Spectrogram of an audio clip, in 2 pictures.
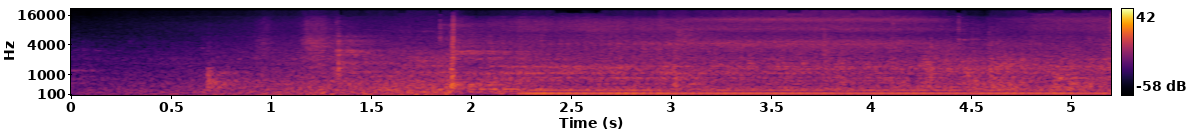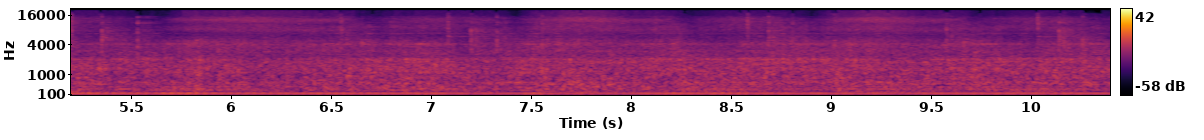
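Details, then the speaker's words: Old Heidelberg printing press running belt-driven at slow test speed: steady motor hum with even mechanical clacking about four times a second; machine running normally. "it's set at a slow speed just right now, because we want to test each bit as we go along. But motor's working, driving it, you can see the basics of the machine"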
